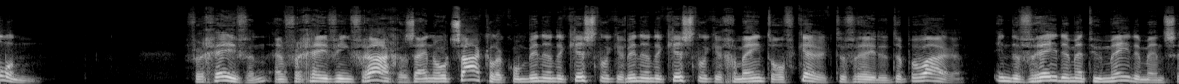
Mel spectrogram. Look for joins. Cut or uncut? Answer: cut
